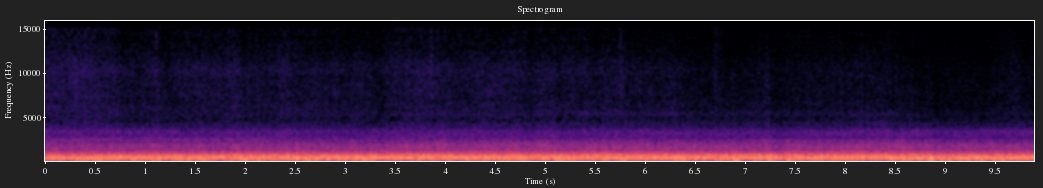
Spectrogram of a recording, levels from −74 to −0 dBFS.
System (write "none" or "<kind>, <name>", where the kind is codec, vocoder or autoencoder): none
